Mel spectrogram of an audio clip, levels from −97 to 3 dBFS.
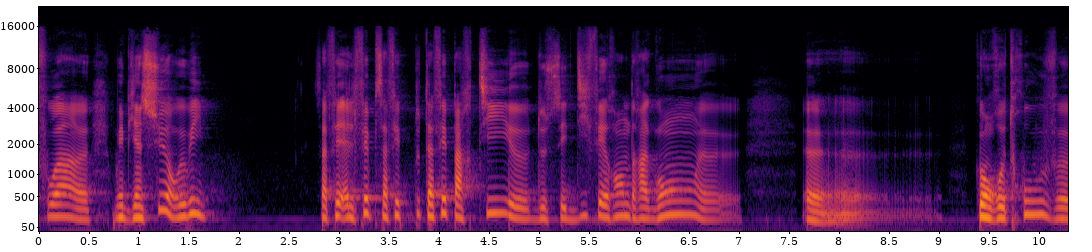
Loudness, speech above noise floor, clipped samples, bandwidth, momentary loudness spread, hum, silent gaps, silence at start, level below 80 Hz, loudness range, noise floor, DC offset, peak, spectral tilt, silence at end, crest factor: -32 LUFS; 42 dB; under 0.1%; 16 kHz; 11 LU; none; none; 0 s; -68 dBFS; 4 LU; -73 dBFS; under 0.1%; -10 dBFS; -5 dB/octave; 0 s; 22 dB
